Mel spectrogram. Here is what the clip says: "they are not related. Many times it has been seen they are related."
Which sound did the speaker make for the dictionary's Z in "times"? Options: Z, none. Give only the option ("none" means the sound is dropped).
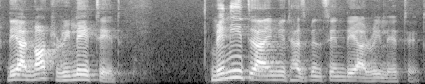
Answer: none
